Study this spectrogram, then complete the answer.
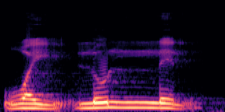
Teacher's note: آپ کو لام کو لام کے ساتھ ملانا ہے اور لام کو آپ نے ہلانا نہیں ہے، لل ایسے نہیں پڑھنا۔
